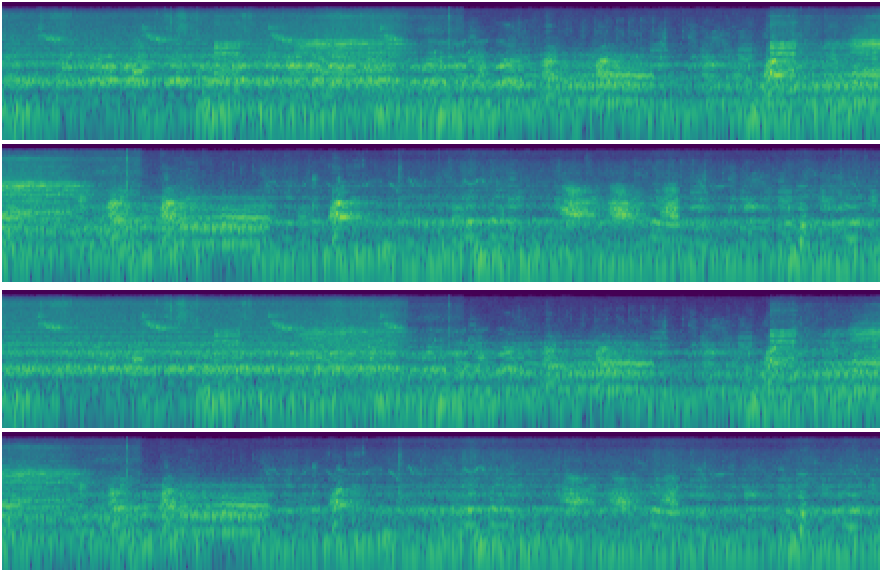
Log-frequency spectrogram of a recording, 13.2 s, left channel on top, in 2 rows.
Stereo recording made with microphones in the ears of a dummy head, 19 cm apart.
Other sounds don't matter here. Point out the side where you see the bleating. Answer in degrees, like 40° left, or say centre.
20° left.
